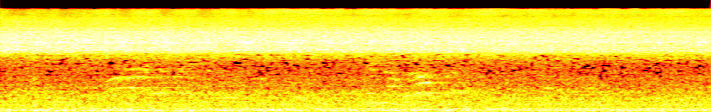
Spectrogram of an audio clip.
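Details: Cicada song in summer at a school playground, an intense uninterrupted high-pitched buzz, with faint human voices drifting in the background.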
